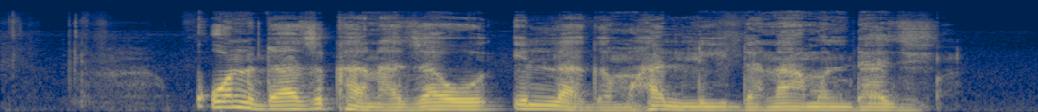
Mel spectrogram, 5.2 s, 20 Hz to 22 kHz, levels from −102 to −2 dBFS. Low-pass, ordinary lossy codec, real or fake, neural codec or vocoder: 14.4 kHz; none; real; none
